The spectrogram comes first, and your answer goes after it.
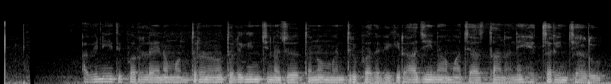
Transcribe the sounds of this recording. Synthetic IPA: ɐbʱiniːt̪ipɐɾulɐjnɐmɐnt̪ɾulɐnut̪oliɡiɲt͡ʃinɐd͡ʒɔːt̪ɐnumɐnt̪ɾipɐd̪ɐʋikiɾaːd͡ʒiːnaːmɐt͡ʃeːst̪aːnɐniɦɛt͡ʃːɐɾiɲt͡ʃaːɽu

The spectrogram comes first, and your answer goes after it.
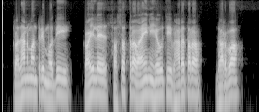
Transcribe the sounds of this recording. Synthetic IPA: pɾɔd̪ʱanɔmɔnt̪ɾimod̪i | kɔɦilesɔsɔst̪ɾɔbʱaɦiniɦewt͡ʃʰibʱaɾɔt̪ɔɾɔ | ɡʱɔɾbʱɔ

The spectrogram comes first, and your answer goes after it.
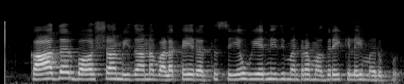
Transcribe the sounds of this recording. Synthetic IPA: kaːðɐɾbaːʂaːmiːðaːnɐʋɐɭɐkːɐɪɾɐt̪ːɯsɛjːɐʊjɐɾniːðimɐndrɐmɐðɯɾɐɪkːɪɭɐɪmɐɾɯpːɯ

